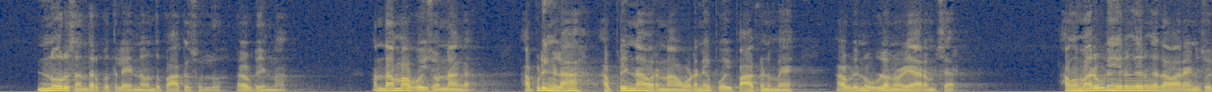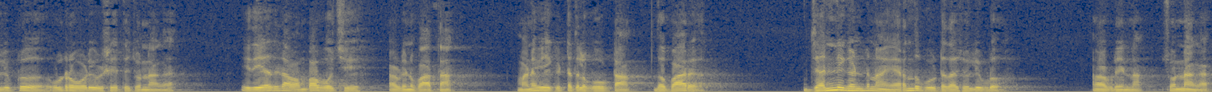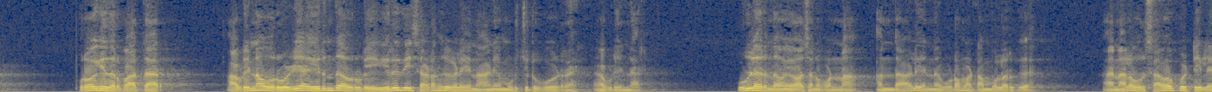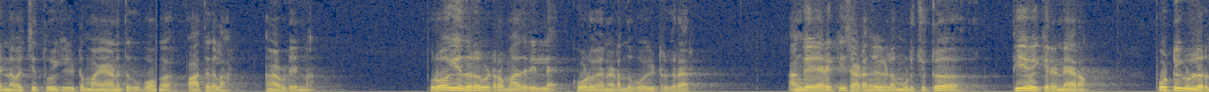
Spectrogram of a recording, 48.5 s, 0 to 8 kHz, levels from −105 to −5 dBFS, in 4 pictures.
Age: 30-49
